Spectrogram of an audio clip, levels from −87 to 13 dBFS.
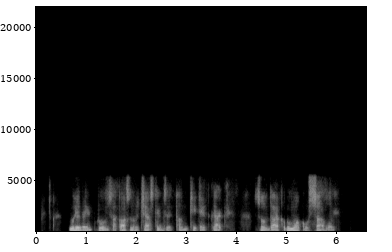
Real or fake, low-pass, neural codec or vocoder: fake; 5.4 kHz; codec, 16 kHz, 1 kbps, FreqCodec, smaller model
